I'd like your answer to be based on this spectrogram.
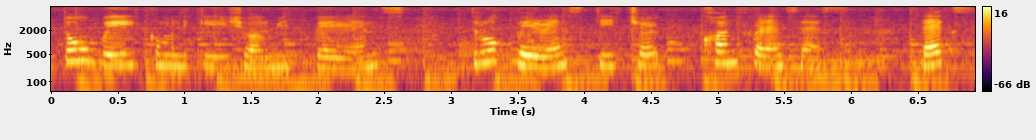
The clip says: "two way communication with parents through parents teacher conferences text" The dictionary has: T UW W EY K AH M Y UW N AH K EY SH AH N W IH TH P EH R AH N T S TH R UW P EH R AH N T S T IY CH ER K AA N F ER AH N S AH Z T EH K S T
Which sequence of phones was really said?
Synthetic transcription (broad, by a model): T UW W EY K AH M Y UW N AH K EY SH AH N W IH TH P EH R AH N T S T R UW P EH R AH N T S T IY CH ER K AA N F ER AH N S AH S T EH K S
